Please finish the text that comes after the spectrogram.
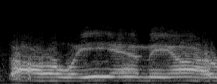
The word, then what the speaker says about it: Roemer: Charles Conrad, and they pronounced R-O-E-M-E-R, Roemer, the German pronunciation.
